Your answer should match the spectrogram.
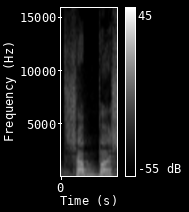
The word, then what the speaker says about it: সাব্বাস: অর্থাৎ ব যদি দুইবার থাকে তাহলে দুইটা বকে উচ্চারিত করতে হবে। যেমন তিব্বত তিব্বত। সাব্বাস সাব্বাস।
